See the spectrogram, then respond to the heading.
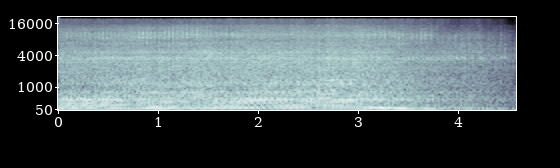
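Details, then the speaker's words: BMW R90/6 boxer twin running after valve clearance adjustment and oil filter change: loud fast "sewing machine" ticking clatter easing as revs drop, unchanged by the work; suspected bottom-end problem. "mon opinion c'est que c'est un échec sur toute la ligne ça fait toujours autant de bruit et effectivement le bruit qui semblait être vraiment côté culasse avec ces ces ces culburs qui bougeaient beaucoup là"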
